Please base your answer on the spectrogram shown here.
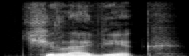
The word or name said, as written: Tselovek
